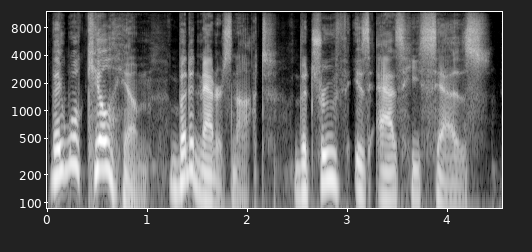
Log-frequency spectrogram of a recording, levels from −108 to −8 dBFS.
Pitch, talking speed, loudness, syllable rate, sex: 130 Hz, 185 wpm, -20 LUFS, 3.8 syllables/s, male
